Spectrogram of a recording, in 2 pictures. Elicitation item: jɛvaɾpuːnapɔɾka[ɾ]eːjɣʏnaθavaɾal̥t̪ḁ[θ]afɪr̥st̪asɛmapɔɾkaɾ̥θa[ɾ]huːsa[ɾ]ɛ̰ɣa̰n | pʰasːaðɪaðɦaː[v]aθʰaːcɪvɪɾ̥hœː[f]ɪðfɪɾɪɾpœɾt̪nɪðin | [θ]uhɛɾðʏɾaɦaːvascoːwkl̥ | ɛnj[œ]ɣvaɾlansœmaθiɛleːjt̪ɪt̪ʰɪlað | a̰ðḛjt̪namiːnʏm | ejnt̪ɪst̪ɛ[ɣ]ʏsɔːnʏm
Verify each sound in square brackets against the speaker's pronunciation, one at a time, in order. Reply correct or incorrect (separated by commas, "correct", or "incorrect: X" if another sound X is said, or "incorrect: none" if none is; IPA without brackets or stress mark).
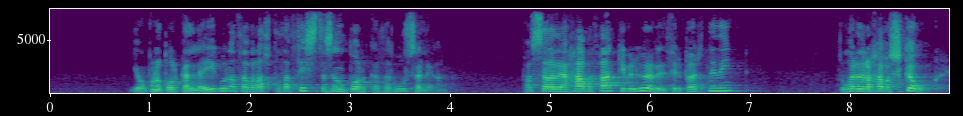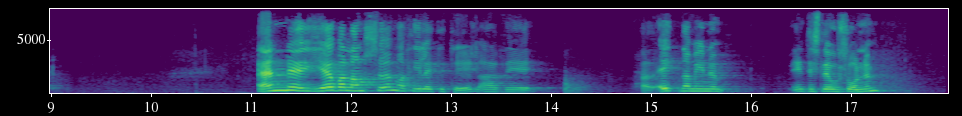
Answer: incorrect: l, correct, correct, incorrect: l, correct, incorrect: v, correct, incorrect: ɛ, correct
